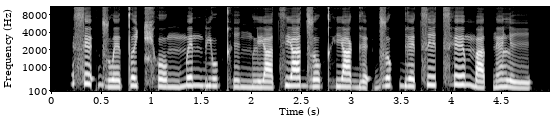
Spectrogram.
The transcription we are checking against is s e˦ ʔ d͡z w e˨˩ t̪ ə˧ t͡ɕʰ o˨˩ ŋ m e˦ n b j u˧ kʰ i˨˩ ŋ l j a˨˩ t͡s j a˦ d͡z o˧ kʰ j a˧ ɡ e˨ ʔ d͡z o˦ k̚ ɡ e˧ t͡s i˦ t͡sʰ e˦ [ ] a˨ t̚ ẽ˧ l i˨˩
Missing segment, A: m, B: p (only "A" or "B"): A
